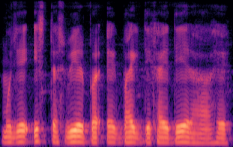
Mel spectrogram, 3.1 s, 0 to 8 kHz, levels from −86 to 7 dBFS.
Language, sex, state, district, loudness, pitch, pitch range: Hindi, male, Arunachal Pradesh, Lower Dibang Valley, -17 LUFS, 105 Hz, 100-110 Hz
